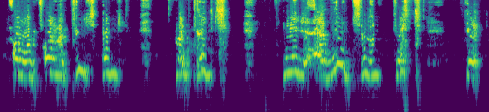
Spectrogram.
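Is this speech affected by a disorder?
Yes: cerebral palsy; own voice needs subtitles.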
